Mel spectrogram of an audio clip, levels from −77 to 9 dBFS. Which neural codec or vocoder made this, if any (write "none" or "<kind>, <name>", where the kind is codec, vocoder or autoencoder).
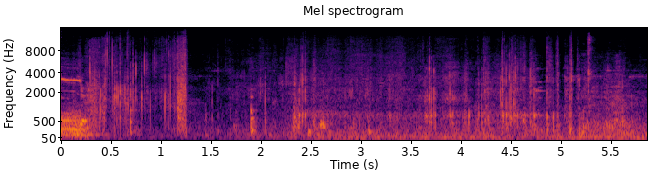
none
